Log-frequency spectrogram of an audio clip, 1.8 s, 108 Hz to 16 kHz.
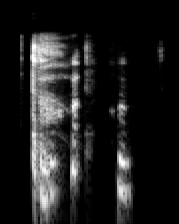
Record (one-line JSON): {"cough_length": "1.8 s", "cough_amplitude": 27802, "cough_signal_mean_std_ratio": 0.38, "survey_phase": "beta (2021-08-13 to 2022-03-07)", "age": "18-44", "gender": "Female", "wearing_mask": "No", "symptom_cough_any": true, "symptom_runny_or_blocked_nose": true, "symptom_fatigue": true, "symptom_headache": true, "symptom_change_to_sense_of_smell_or_taste": true, "symptom_onset": "4 days", "smoker_status": "Never smoked", "respiratory_condition_asthma": false, "respiratory_condition_other": false, "recruitment_source": "Test and Trace", "submission_delay": "4 days", "covid_test_result": "Positive", "covid_test_method": "RT-qPCR"}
